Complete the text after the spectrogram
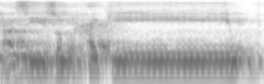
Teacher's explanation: हा वस्ते हलक से निकालेंगे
